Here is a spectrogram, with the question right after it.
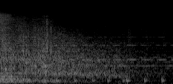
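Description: Artillery cannons firing in a line-battle video game, a dense barrage of booming blasts and crackling gunfire continuing throughout with steady rumbling reports.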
